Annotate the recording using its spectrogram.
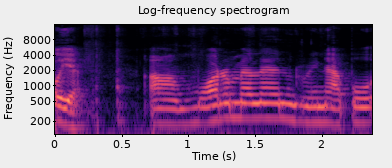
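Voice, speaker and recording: A woman speaks with a non-native accent. Her voice sits at a medium pitch and moves at a moderate pace. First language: not English. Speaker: beauty vlogger. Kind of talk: unboxing video. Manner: hesitant, many fillers.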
